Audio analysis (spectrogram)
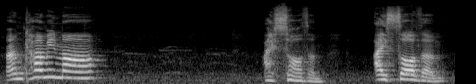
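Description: A woman playing an excitable young boy in a radio play, earnest and insistent. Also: fairly high pitch, slow pace, full character voice. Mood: excited, secretive.

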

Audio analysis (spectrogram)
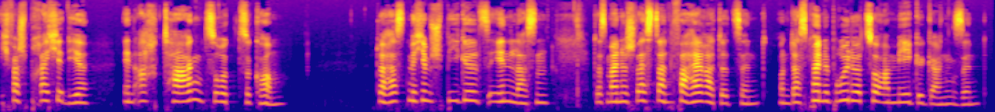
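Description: Kind young beauty, read by a woman, bit high voice, earnest, dry close sound. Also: normal speed, fairly bright tone, no room sound, close to an everyday voice. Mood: pleading. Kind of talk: storybook reading.

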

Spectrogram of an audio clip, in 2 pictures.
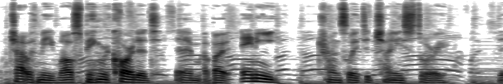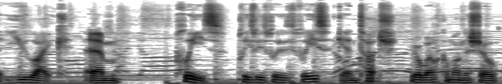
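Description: Low-voiced man, self-deprecating podcast host. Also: darkish tone. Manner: self-deprecating, jokey, rambling. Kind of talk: casual solo podcast outro, chatty plugs for the show.

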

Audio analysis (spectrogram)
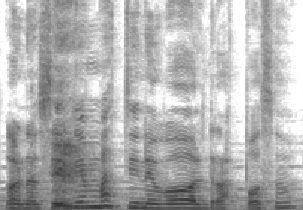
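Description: A Chilean woman hosting a podcast in casual chat, her voice nasal and raspy while she gets over a cough, swearing freely and laughing often. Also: mid-range voice, moderate pace, over music. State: recovering from a cough. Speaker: podcast host.

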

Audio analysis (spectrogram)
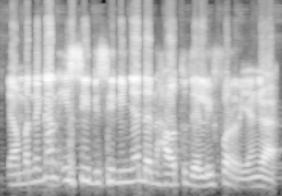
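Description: A young man hosting a podcast in casual chat, talkative and quick to laugh, trailing off into fillers. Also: a little high, lively intonation, bright, forceful tone. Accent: Indonesian. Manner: chatty, laughs often, many fillers. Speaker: podcast co-host.

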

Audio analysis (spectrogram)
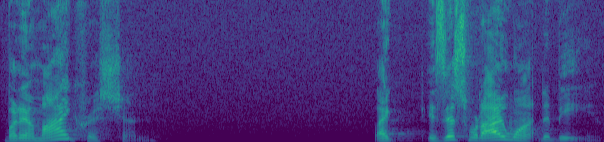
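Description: A man's voice: sits high, animated, a little slow. A man in his forties from the American South, a pastor giving an informal, conversational sermon with emphatic repetition. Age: 40s. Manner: informal, emphatic, repeats phrases for effect.

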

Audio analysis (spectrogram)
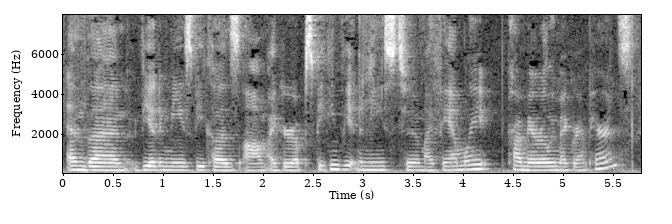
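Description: A young woman from Canada, chatting easily as an interviewee. She talks loosely and leans on fillers and likes. Her voice sits at an ordinary pitch, and the recording has a roomy echo. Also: steady tone, fairly quick, dark tone, a little hiss or hum. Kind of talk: casual interview chat. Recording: echoey room.

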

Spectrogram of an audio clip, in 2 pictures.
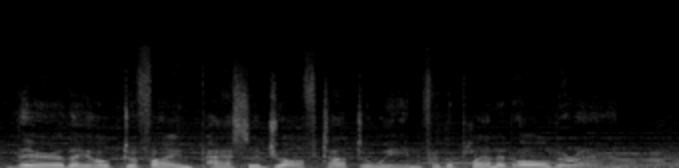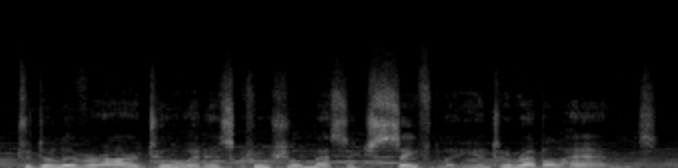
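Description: A man narrating an epic space saga for a radio drama in a measured, solemn storytelling style. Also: medium pitch, lively intonation, music in the background, lightly acted. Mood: solemn, grave.

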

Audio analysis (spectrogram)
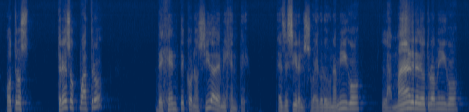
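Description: A man's voice: medium pitch, a little mellow. Man giving news commentary. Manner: conversational and opinionated, with frequent fillers. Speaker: news host. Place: Costa Rica.

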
